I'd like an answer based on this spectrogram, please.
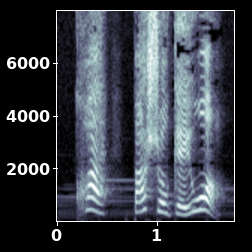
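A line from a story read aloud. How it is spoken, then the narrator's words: Loud shout. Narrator (Chinese): 小刺猬大声喊道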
